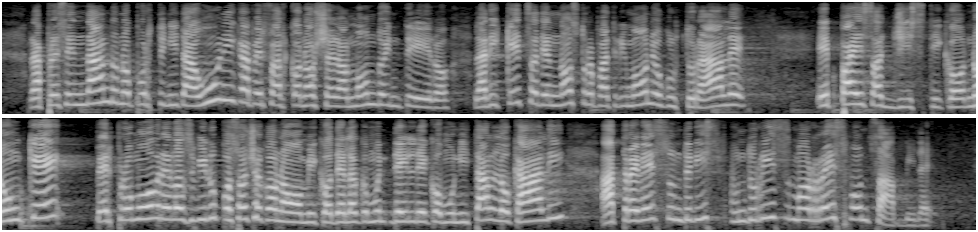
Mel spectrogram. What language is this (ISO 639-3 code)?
ita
